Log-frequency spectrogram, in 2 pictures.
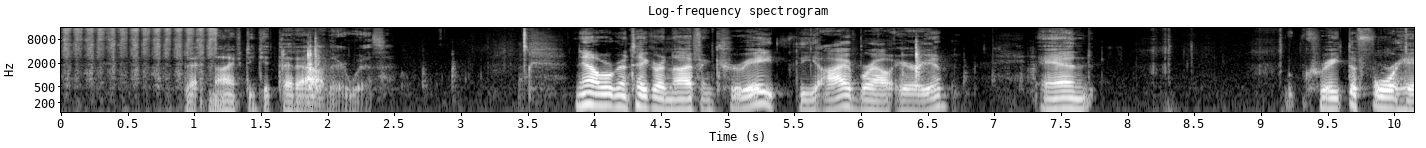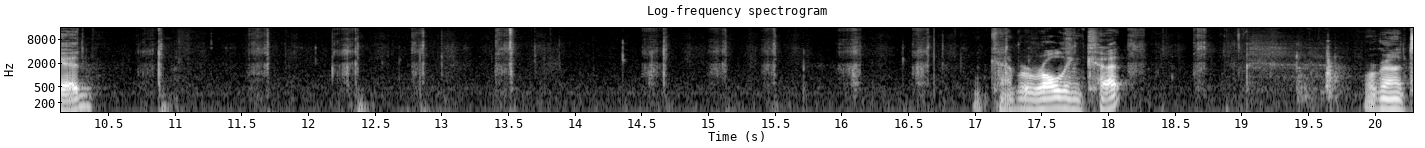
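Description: A small knife scrapes and shaves wood in short strokes.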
